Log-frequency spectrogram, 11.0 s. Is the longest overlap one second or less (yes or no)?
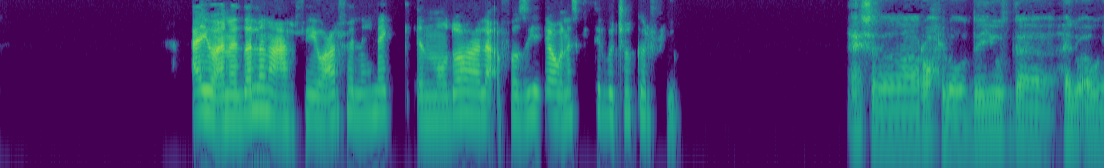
yes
